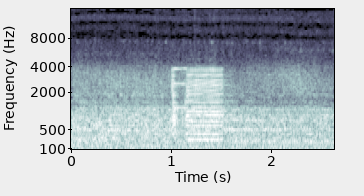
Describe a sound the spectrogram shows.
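A warning alarm beeps briefly.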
